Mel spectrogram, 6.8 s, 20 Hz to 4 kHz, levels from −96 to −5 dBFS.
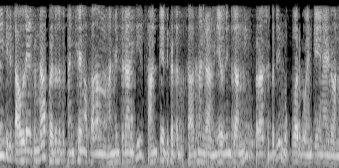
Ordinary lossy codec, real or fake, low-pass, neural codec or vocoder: AAC, 16 kbps; fake; 3.6 kHz; codec, 44.1 kHz, 1.7 kbps, Pupu-Codec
